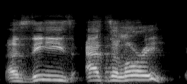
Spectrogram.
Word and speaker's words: Azeez Ojulari: Azeez Ojulari, is that right? You pronounced it perfectly.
